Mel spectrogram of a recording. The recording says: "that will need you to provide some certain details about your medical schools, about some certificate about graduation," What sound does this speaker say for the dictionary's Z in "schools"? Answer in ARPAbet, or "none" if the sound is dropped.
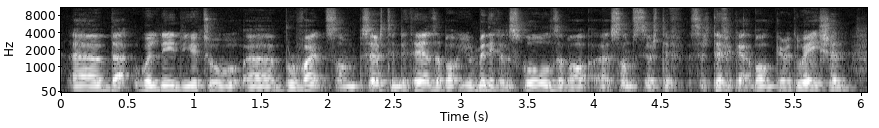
Z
